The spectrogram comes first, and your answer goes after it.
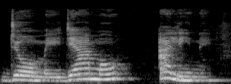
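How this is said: The ll sounds like the s in measure. This is how most countries of the Americas say it. "vão ler o Y e a doble L com som de J"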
